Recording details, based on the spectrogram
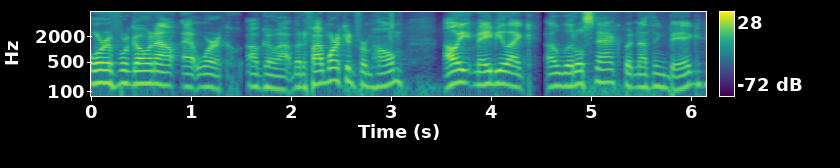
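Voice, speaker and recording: A man's fairly high-pitched voice, an ordinary speaking voice, at a moderate pace with fairly even intonation. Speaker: podcast host. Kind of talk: casual chat.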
